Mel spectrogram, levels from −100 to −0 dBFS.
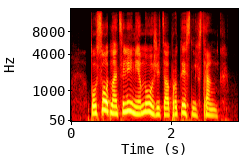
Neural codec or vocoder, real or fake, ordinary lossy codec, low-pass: codec, 44.1 kHz, 2.6 kbps, SNAC; fake; none; 14.4 kHz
